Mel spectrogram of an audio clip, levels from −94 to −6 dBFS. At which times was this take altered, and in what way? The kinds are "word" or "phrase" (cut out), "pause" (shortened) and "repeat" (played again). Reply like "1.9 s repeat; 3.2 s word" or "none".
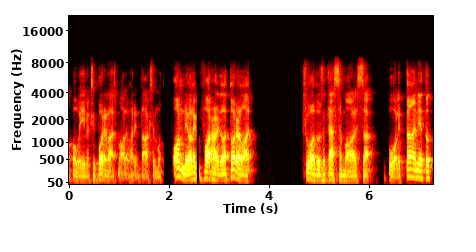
1.9 s phrase; 2.5 s word

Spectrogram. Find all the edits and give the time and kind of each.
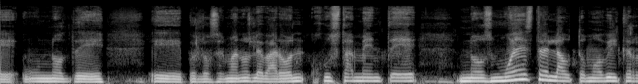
none

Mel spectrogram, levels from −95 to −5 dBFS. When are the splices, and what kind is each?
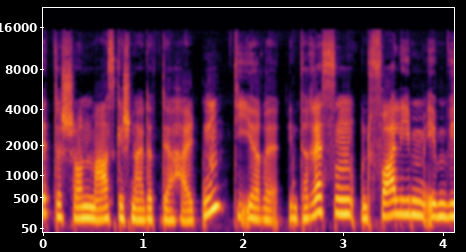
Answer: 1.2 s word

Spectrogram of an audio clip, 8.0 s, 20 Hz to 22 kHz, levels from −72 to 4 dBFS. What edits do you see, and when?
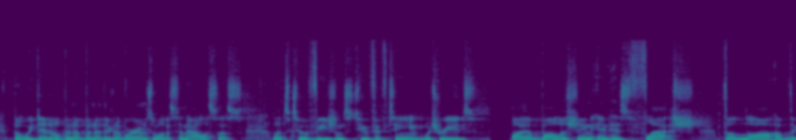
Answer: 1.1 s word; 1.7 s word; 2.9 s phrase; 5.0 s pause

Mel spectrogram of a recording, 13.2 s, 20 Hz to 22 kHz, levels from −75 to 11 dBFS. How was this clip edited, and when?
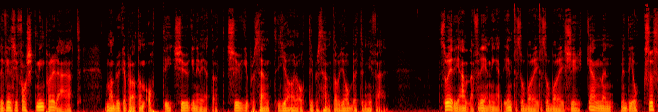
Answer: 10.8 s repeat

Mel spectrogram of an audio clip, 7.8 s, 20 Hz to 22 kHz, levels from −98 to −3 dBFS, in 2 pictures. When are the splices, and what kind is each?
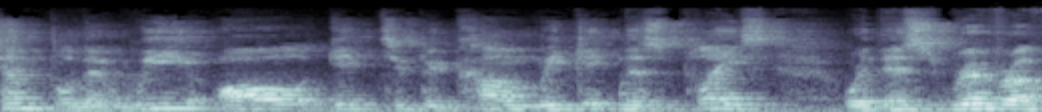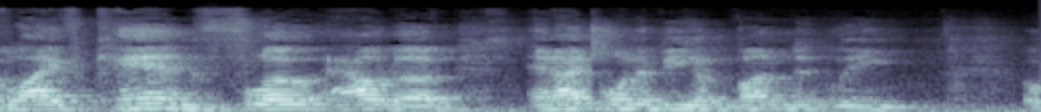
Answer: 2.3 s phrase; 6.1 s word

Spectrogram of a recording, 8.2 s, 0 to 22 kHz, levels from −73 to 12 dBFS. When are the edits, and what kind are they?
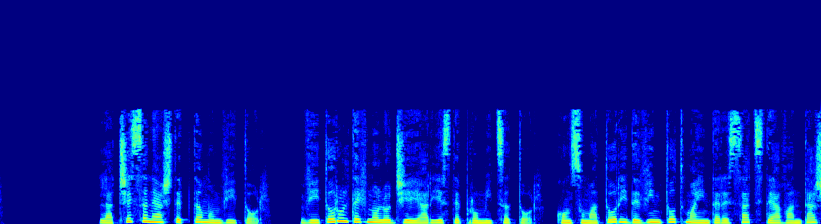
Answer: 2.8 s pause

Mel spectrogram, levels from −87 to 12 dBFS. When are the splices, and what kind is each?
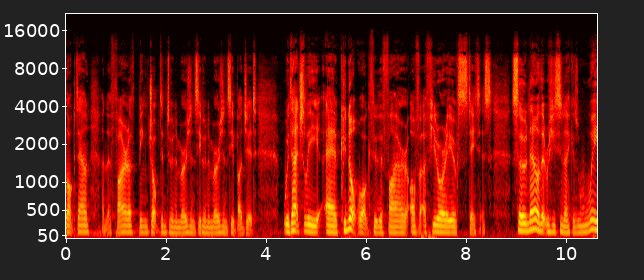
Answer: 2.7 s repeat; 7.8 s phrase

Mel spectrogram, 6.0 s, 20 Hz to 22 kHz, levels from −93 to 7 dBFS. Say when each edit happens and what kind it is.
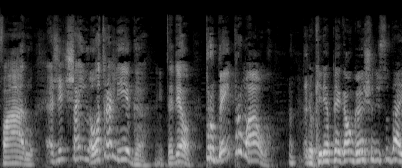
none

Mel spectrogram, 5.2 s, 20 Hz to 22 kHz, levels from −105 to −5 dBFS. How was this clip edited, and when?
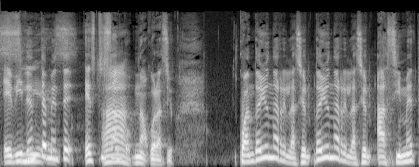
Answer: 1.8 s word; 3.9 s repeat

